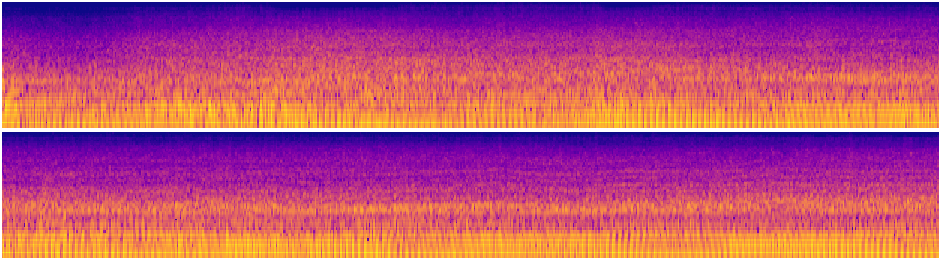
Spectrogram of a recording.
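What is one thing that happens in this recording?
A drain cleaning cable whirs steadily as it feeds into a manhole.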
